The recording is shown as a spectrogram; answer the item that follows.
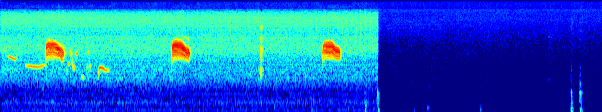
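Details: Common Nighthawk in Montana, typically crepuscular but also heard by day, calling as it flies past: three short, nasal, buzzy peents about two seconds apart, with a few faint chirps and clicks at the start.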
